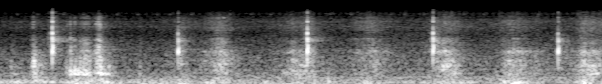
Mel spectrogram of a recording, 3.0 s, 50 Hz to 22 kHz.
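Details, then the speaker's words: Mr. Christmas carousel at least 20 years old that plays music and lights but won't spin: small mechanism ticks about every 0.6 seconds with light scraping as the drive gears rub and strain the motor, before greasing; cause suspected, not confirmed. "You see that, you hear that rubbing. So I'm gonna see if I can find something."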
